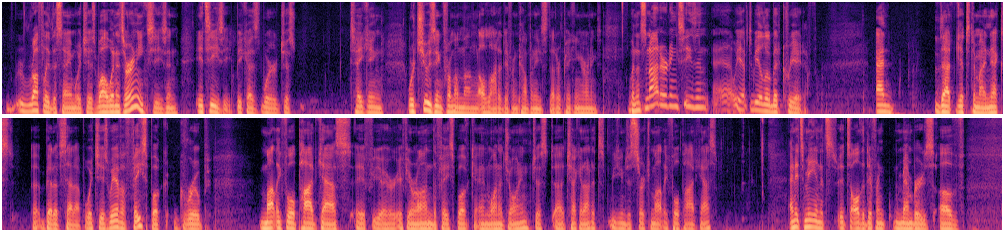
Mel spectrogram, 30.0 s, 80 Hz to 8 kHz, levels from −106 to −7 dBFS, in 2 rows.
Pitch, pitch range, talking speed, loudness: 105 Hz, 95-115 Hz, 195 wpm, -28 LUFS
